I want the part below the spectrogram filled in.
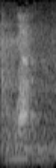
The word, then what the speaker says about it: Gallatin: The Gallatin Range, I believe, is how you pronounce it. – Gallatin.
